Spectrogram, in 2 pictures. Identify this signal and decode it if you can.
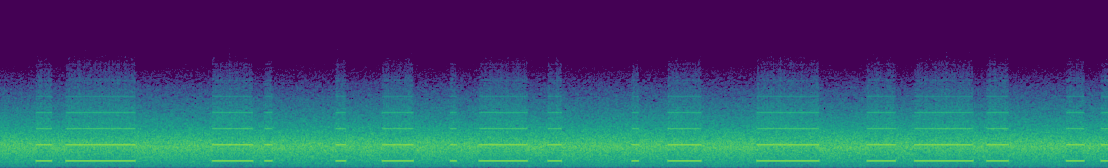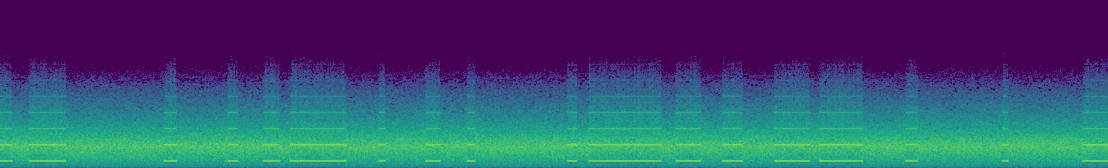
Beeps of irregular length, with phone line noise. There is no code.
